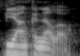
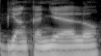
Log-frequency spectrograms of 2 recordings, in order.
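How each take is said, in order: First: The name is said with an American accent. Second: The name is said with an Italian accent.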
